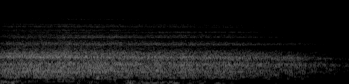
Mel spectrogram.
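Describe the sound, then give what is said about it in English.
A deep breath in through the nose and out through the mouth: one long, steady breathy rush that slowly fades toward the end, with no talk. “Let's take a deep breath in through the nose and out through the mouth.”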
